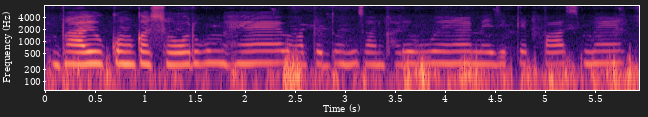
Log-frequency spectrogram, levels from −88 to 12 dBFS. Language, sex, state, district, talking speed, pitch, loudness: Hindi, female, Uttar Pradesh, Jalaun, 170 wpm, 265 Hz, -19 LUFS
